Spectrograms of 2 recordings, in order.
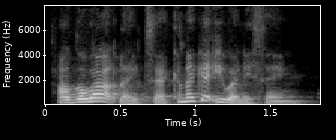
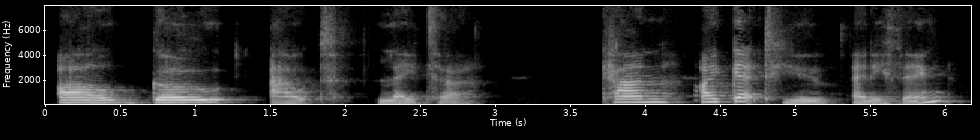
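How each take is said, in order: First: The sentences are read at a natural pace. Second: The sentences are read slowly. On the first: "read it twice more at a more natural pace" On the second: "the first time slowly for you to grasp the meaning"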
